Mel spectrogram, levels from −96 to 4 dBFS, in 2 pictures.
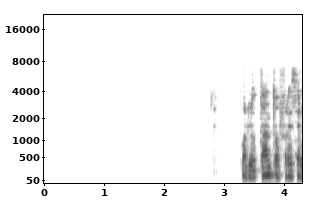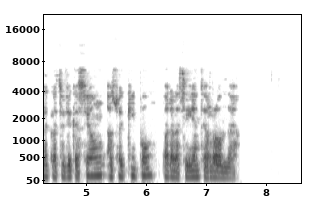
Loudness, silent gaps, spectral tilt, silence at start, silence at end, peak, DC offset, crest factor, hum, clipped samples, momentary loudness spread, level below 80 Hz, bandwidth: -34 LUFS; 6.23-6.28 s; -5.5 dB/octave; 3.3 s; 1.05 s; -16 dBFS; under 0.1%; 22 dB; none; under 0.1%; 6 LU; -74 dBFS; 7.2 kHz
